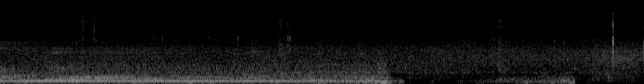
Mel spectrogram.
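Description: A steady, low mechanical hum with one deep tone that cuts off suddenly about four seconds in, leaving a quiet background with a few faint ticks.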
